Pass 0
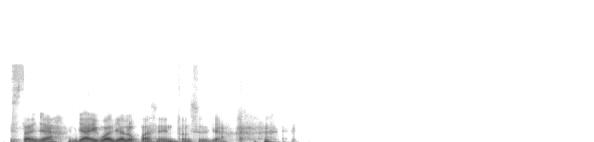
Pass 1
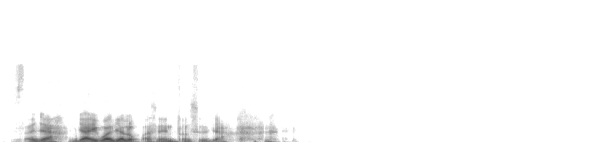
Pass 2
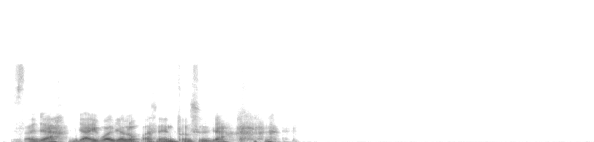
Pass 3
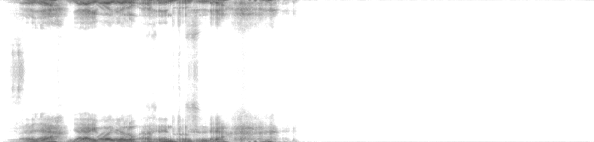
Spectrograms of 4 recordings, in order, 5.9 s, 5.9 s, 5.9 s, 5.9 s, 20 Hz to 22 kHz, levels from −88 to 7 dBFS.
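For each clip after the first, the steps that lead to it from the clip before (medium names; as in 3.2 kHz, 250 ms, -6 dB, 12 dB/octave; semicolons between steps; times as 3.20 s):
attacks held to a fixed rise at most 280 dB/s
reverse; compression 4:1, threshold -37 dBFS, peak gain reduction 13.5 dB; reverse; flange 1.2 Hz, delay 7 ms, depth 7.4 ms, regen +44%; trim +7 dB
careless resampling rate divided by 2×, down none, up zero stuff; reverse echo 57 ms -7.5 dB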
